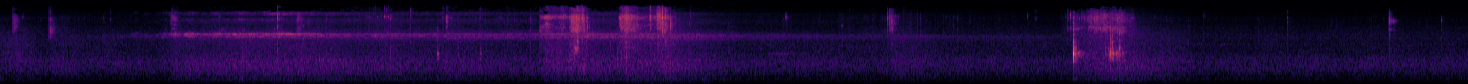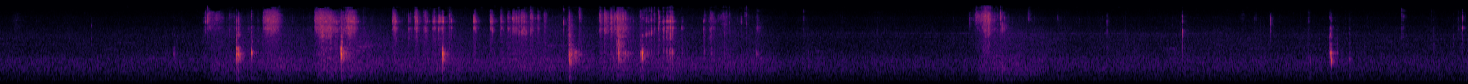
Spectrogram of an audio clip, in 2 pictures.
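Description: A trail camera's plastic case and nylon strap being handled as the camera is strapped to a tree trunk: scattered clicks and scrapes, the sharpest click about eleven seconds in, then a quick run of clicks a little later. A steady high buzz sounds for a few seconds near the start.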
